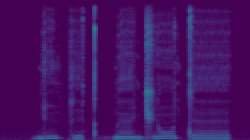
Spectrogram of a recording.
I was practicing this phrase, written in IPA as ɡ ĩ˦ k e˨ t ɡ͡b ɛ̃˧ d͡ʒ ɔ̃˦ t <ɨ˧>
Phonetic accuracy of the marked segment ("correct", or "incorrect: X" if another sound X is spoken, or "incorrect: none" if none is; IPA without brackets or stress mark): incorrect: ɛ˧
